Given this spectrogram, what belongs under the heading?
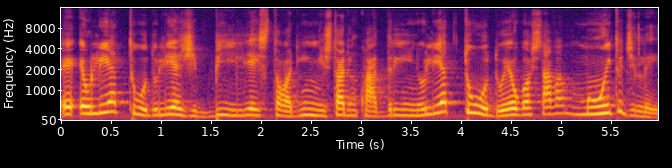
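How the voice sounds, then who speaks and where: A woman at a medium pitch talks at a moderate pace with hardly any pauses and very wide pitch swings. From northern Brazil, Pará (Vigia). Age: 60s. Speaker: retired teacher and writer. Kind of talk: interview.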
